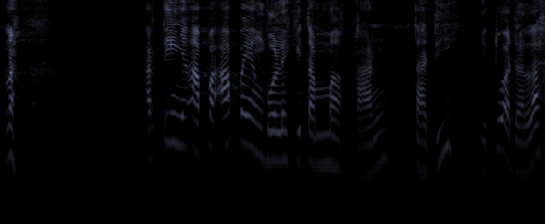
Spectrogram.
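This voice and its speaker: Woman pastor from Indonesia, animated joking sermon, crisp bright tone. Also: long reverb tail. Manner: lively, joking with the congregation, animated swings of pitch and volume. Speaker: preacher. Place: church hall.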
